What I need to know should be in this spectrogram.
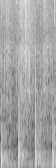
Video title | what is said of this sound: Du pain de seigle 🍞🍞🍞 | pour voir si un pain est cuit, on le tapote, il doit sonner creux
